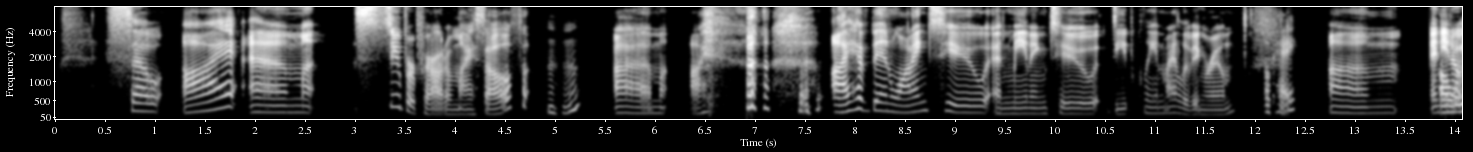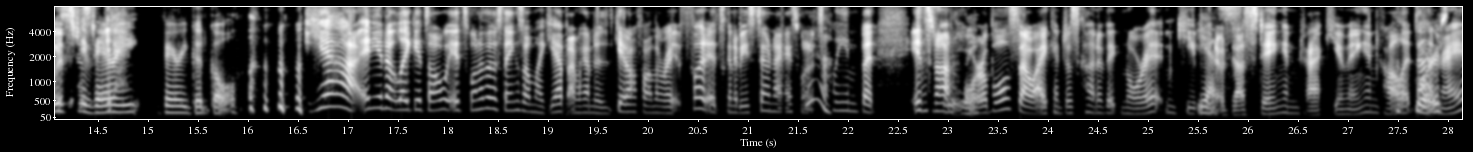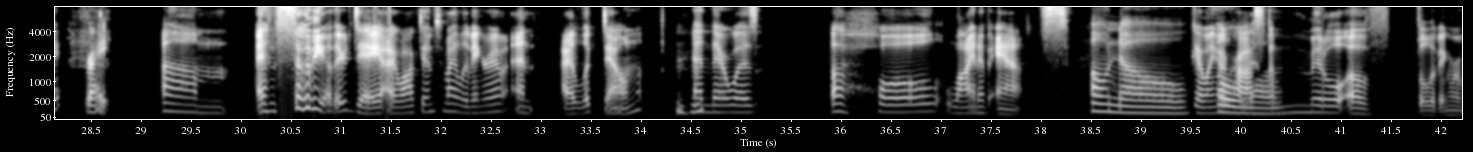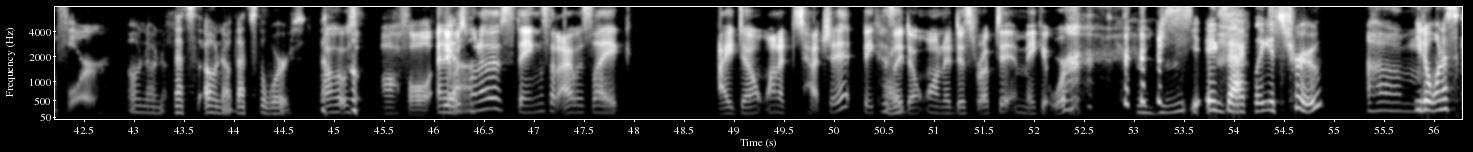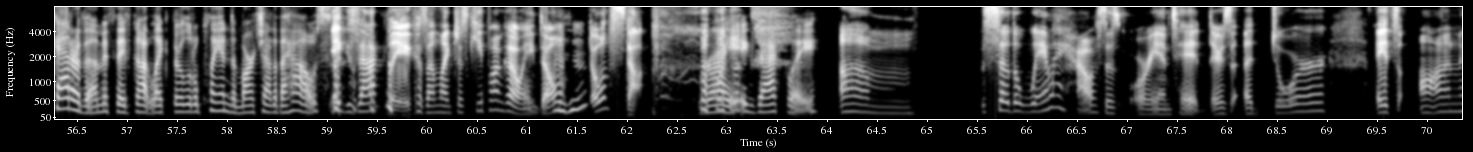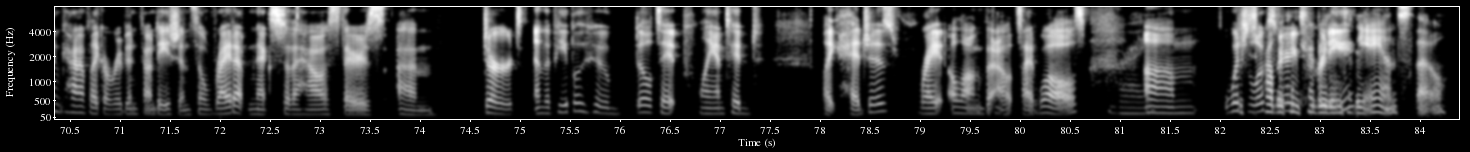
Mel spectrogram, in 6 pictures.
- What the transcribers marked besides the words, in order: chuckle; chuckle; laugh; background speech; laughing while speaking: "and so"; chuckle; laughing while speaking: "worse"; laugh; laugh; tapping
- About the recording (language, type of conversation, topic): English, advice, How can I meaningfully celebrate and make the most of my recent achievement?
